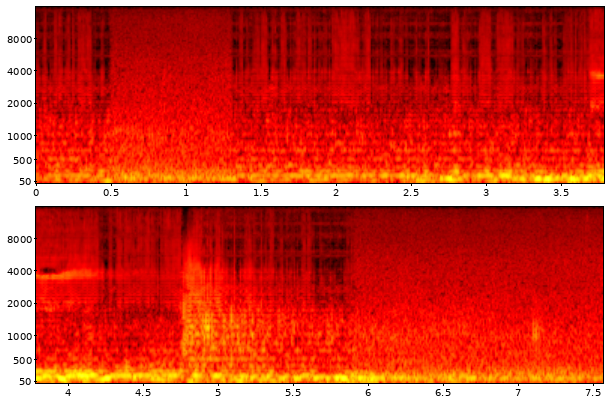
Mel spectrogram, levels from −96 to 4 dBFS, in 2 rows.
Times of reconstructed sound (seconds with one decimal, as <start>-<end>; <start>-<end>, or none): 0.0-0.5; 1.3-5.9

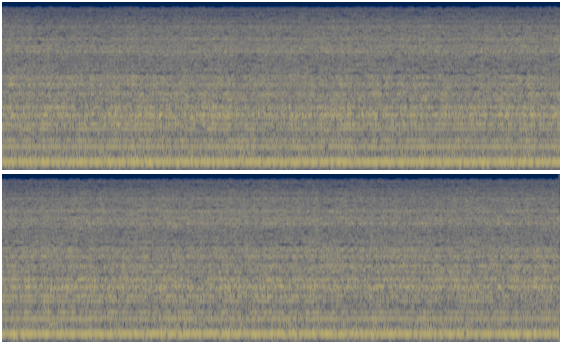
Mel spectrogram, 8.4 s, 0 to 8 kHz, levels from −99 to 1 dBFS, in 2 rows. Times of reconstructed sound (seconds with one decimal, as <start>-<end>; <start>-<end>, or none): 1.8-2.9; 4.8-6.8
